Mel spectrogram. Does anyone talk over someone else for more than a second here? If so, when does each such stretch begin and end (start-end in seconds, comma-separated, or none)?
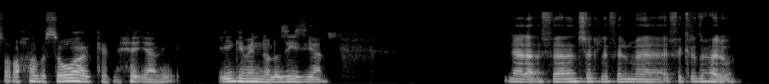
none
